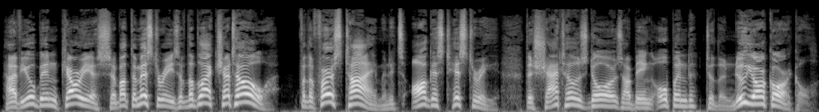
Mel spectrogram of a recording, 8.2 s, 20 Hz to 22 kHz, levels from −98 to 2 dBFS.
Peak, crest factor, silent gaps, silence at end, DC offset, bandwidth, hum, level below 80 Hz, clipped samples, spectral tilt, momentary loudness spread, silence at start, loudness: 0 dBFS; 18 dB; none; 0.15 s; under 0.1%; 16.5 kHz; none; -56 dBFS; under 0.1%; -3 dB/octave; 12 LU; 0.05 s; -18 LUFS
